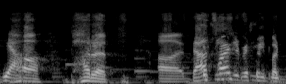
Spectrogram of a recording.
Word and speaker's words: Bharat: I can say like the erna and stuff like that, but ba is very hard because Hindi is aspirated, and so like saying ba, bharat, that's easier for me.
